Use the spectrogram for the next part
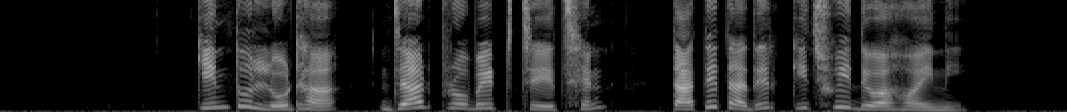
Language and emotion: Bengali, neutral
